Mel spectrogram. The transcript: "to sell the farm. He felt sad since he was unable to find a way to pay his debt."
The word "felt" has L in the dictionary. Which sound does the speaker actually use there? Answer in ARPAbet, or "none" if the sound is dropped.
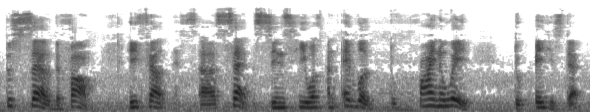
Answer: L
